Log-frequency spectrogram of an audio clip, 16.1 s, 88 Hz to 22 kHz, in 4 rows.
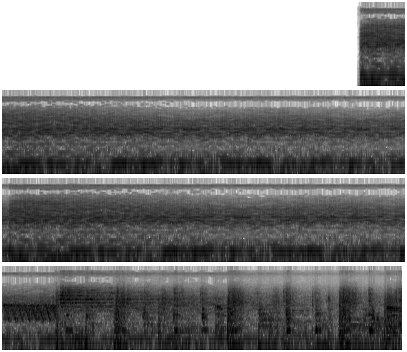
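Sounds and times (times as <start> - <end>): electrical hum drone: 3.6 - 16.0
static hiss: 3.6 - 16.0.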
